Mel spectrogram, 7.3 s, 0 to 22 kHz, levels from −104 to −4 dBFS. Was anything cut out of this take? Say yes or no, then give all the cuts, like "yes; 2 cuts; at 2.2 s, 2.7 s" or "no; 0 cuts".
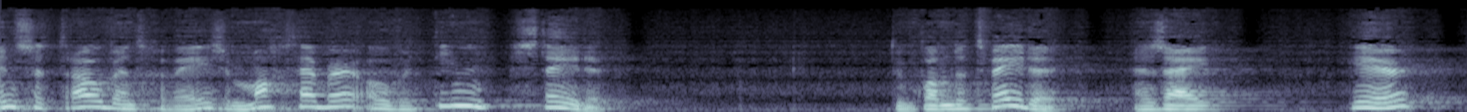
no; 0 cuts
